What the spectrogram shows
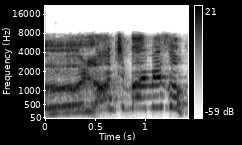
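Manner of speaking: shrill, creaky cartoon cowboy voice. Casting North Korea as a cartoon character, doing a Yosemite Sam voice. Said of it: "And then Yosemite Sam in North Korea".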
